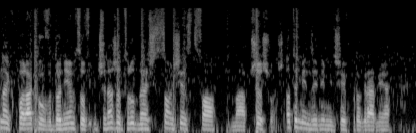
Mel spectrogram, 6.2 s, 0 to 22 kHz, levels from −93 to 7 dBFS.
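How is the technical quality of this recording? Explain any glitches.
The recording suffers from overdone noise removal, present for the whole length of the speech. Between phrases the background drops to near silence, broken by twinkling specks. A noise reducer was set too aggressively, cutting individual frequency bands hard whenever their level sat close to its noise estimate. The quieter components of the speech fell under that threshold and were removed along with the background noise, leaving the chirping leftovers.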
